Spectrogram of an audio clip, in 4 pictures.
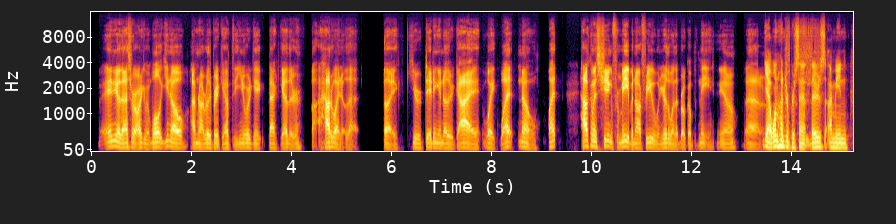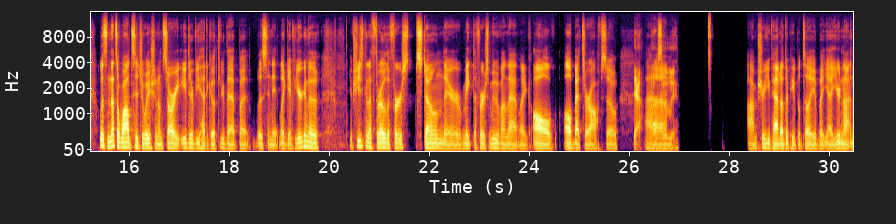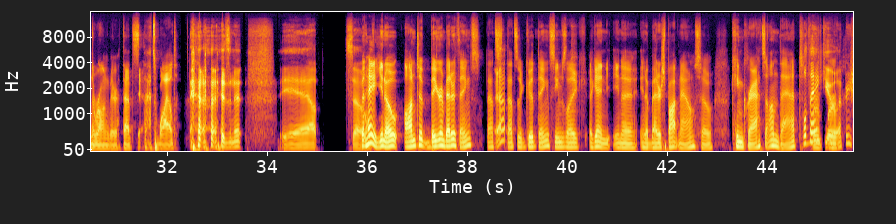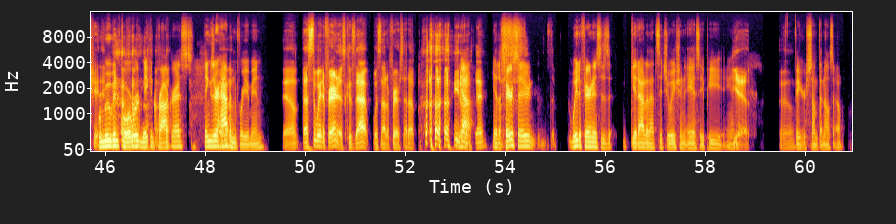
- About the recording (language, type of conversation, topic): English, unstructured, How do you find fairness in everyday conflicts and turn disagreements into understanding?
- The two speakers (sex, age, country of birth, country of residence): male, 35-39, United States, United States; male, 35-39, United States, United States
- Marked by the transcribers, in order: tapping; chuckle; other background noise; chuckle; chuckle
